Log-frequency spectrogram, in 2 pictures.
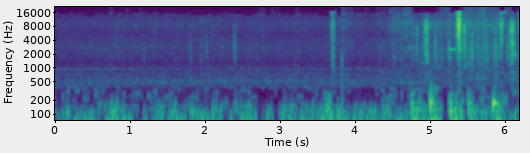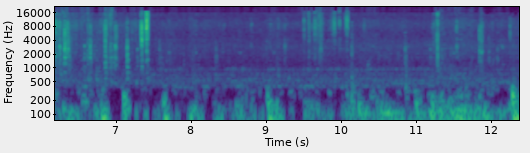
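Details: Skoda Rapid driven over an uneven road in first gear: dull, irregular thuds from the front left corner on each bump, road rumble underneath; worn, broken front left shock absorber knocking, small potholes silent.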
